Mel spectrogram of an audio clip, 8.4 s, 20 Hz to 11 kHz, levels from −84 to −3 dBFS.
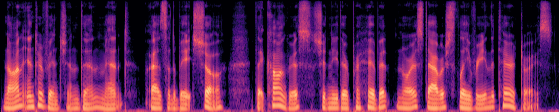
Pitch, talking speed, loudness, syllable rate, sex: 110 Hz, 135 wpm, -20 LUFS, 4.8 syllables/s, male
